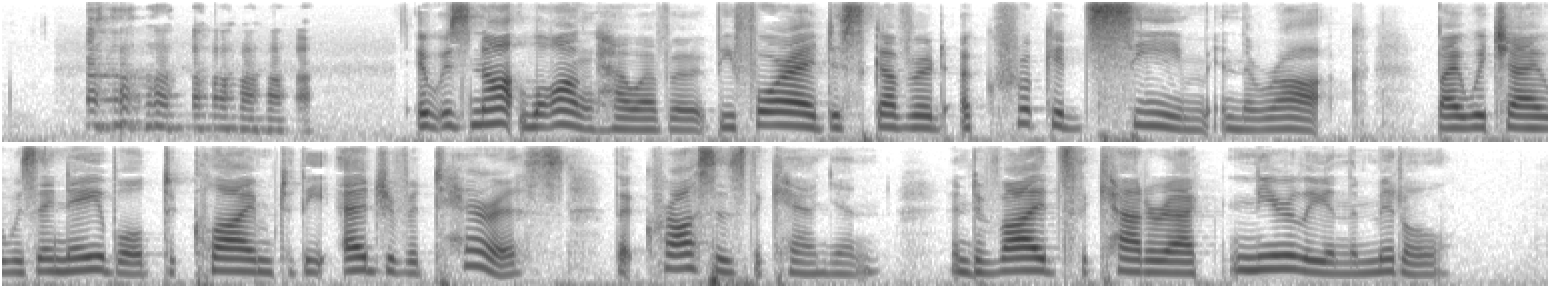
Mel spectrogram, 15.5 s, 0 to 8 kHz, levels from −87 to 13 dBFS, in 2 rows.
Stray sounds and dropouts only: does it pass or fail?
fail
